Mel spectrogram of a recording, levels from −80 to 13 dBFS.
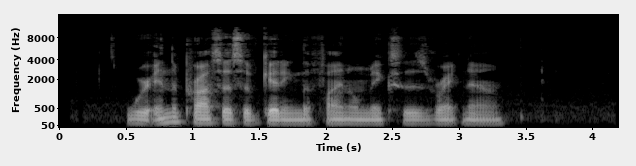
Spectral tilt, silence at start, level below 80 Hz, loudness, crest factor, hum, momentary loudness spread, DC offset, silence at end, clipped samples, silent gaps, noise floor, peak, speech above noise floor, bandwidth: -5.5 dB/octave; 0.5 s; -52 dBFS; -25 LUFS; 22 dB; none; 9 LU; under 0.1%; 0.85 s; under 0.1%; none; -65 dBFS; -4 dBFS; 40 dB; 11 kHz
